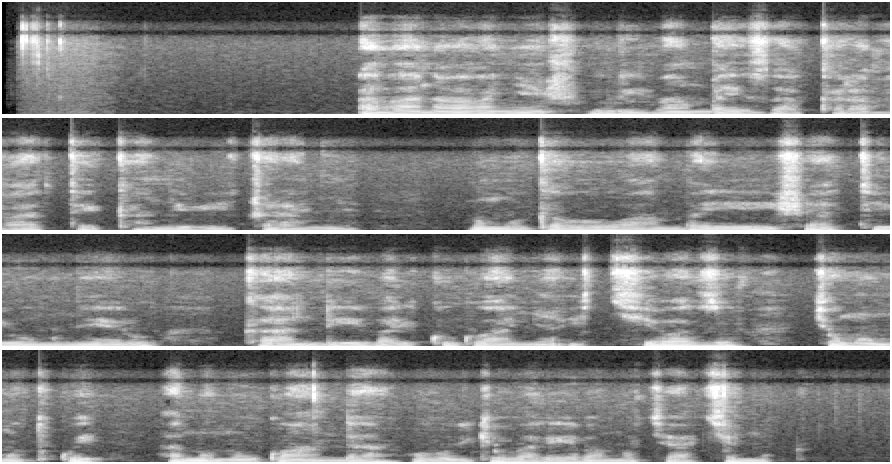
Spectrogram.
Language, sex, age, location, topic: Kinyarwanda, male, 25-35, Huye, health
